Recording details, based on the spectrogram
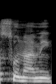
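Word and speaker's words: tsunami: पहली बात तो ये वर्ड ही जापानीज़ वर्ड है जिसमें टी साइलेंट होता है और हम इसको सुनामी कहते हैं।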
